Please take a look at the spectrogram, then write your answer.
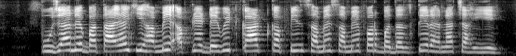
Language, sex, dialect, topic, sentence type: Hindi, female, Kanauji Braj Bhasha, banking, statement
